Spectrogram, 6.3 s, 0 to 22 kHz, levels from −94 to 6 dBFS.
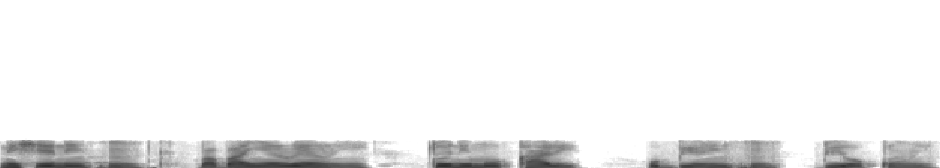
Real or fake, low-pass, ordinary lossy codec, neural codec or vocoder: real; 3.6 kHz; none; none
